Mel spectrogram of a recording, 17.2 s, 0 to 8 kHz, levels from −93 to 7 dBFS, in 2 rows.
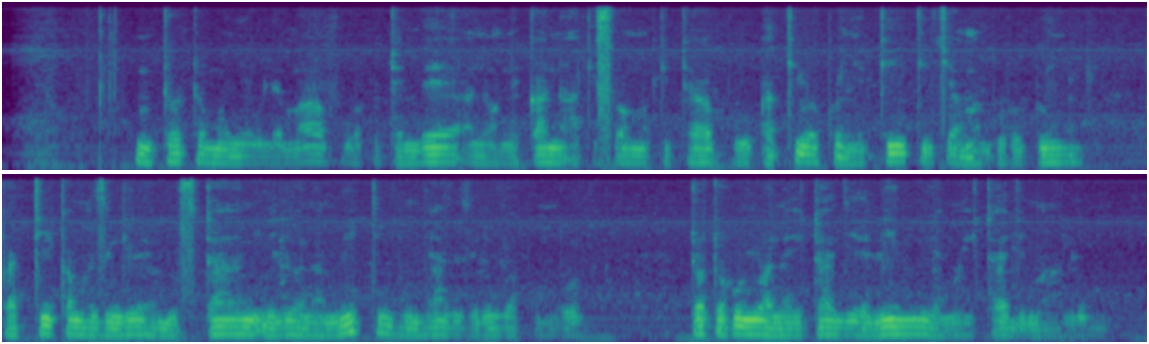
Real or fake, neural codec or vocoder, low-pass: real; none; 7.2 kHz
